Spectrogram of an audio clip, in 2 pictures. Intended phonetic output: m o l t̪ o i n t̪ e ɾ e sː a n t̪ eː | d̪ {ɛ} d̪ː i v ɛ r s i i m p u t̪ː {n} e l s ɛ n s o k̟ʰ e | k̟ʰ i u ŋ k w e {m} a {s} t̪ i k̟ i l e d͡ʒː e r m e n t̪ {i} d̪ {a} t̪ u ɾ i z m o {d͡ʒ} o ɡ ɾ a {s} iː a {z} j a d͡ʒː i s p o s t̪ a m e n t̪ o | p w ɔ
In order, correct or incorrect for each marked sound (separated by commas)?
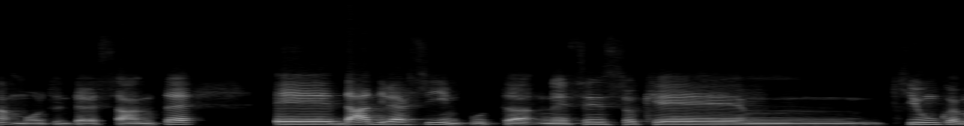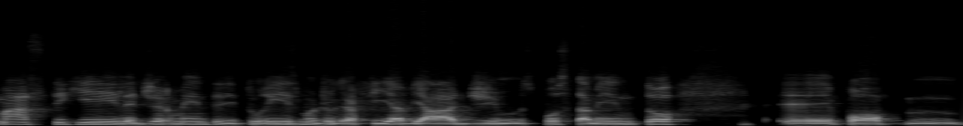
incorrect, correct, correct, correct, incorrect, incorrect, correct, incorrect, incorrect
